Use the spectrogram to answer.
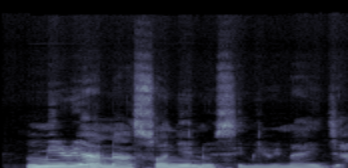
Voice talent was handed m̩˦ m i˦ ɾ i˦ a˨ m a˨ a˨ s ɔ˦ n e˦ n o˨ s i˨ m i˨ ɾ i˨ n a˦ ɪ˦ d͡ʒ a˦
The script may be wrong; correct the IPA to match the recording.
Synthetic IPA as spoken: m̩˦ m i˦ ɾ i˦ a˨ n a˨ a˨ s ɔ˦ ɲ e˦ n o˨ s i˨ m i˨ ɾ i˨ n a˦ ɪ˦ d͡ʒ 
